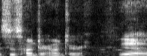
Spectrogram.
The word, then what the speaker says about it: Hunter x Hunter: I thought the X was basically silent. This is Hunter x Hunter.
